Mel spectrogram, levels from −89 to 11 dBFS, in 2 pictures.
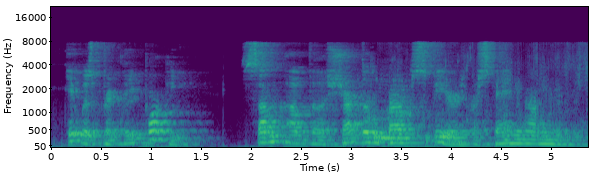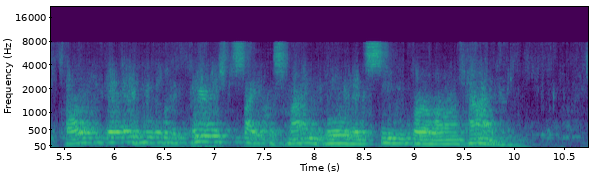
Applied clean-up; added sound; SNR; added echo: neural separator model SepFormer DNS4.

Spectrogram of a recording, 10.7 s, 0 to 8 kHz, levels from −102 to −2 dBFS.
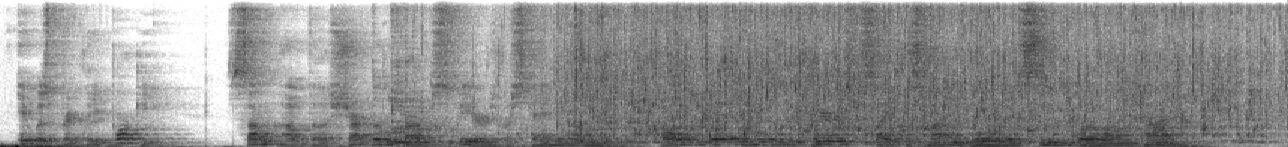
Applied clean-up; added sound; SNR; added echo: none; Trickle, dribble / Toilet flush; 2 dB; reverberation time 0.7 s.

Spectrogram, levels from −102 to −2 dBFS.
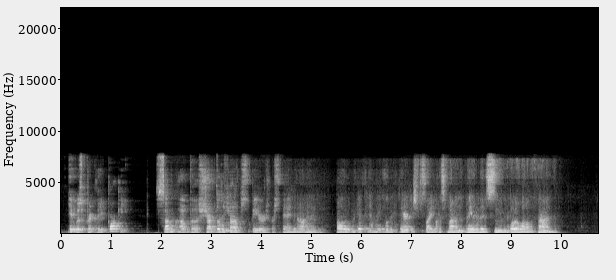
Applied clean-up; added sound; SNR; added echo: neural mask model DeepFilterNet 3.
